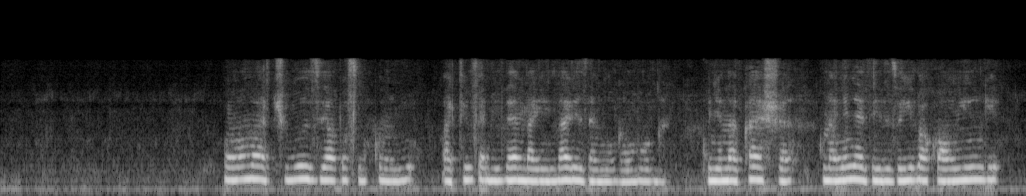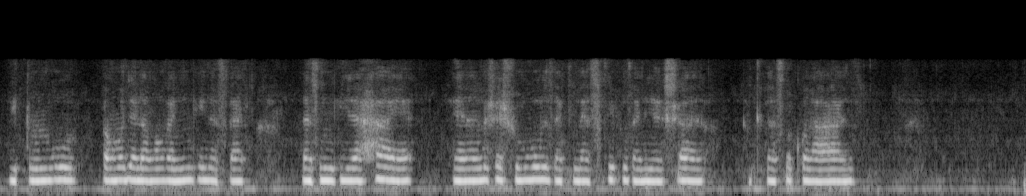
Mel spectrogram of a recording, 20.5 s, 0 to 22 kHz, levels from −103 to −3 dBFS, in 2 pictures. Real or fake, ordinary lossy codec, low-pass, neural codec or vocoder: fake; MP3, 48 kbps; 7.2 kHz; codec, 16 kHz, 4.8 kbps, FACodec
